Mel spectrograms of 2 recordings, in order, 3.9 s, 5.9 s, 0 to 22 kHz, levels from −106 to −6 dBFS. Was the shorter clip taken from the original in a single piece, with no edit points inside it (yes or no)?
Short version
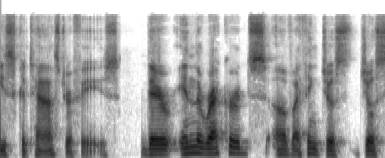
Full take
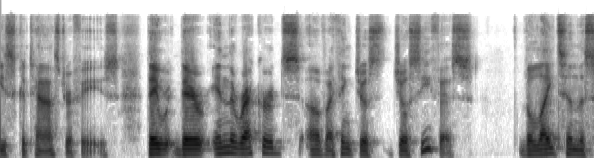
no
